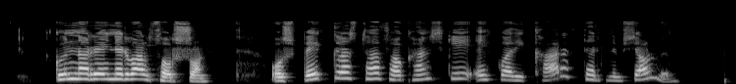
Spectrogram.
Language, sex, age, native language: Icelandic, female, 70-79, Icelandic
